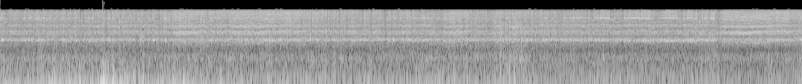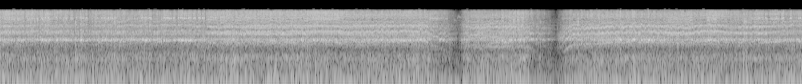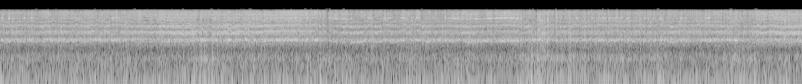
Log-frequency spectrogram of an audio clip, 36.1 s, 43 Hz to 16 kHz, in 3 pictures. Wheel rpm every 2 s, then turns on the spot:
230, 220, 230, 230, 230, 230, 230, 220, 210, 140, 140, 210, 230, 220, 230, 230, 240, 230.
none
